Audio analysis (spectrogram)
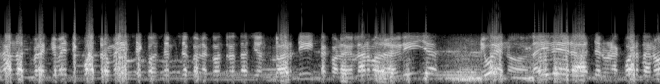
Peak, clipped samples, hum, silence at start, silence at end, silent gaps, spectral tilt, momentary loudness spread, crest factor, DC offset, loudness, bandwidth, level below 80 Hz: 0 dBFS; 1%; none; 0 s; 0 s; none; -4.5 dB/octave; 6 LU; 10 dB; under 0.1%; -10 LUFS; 14.5 kHz; -46 dBFS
